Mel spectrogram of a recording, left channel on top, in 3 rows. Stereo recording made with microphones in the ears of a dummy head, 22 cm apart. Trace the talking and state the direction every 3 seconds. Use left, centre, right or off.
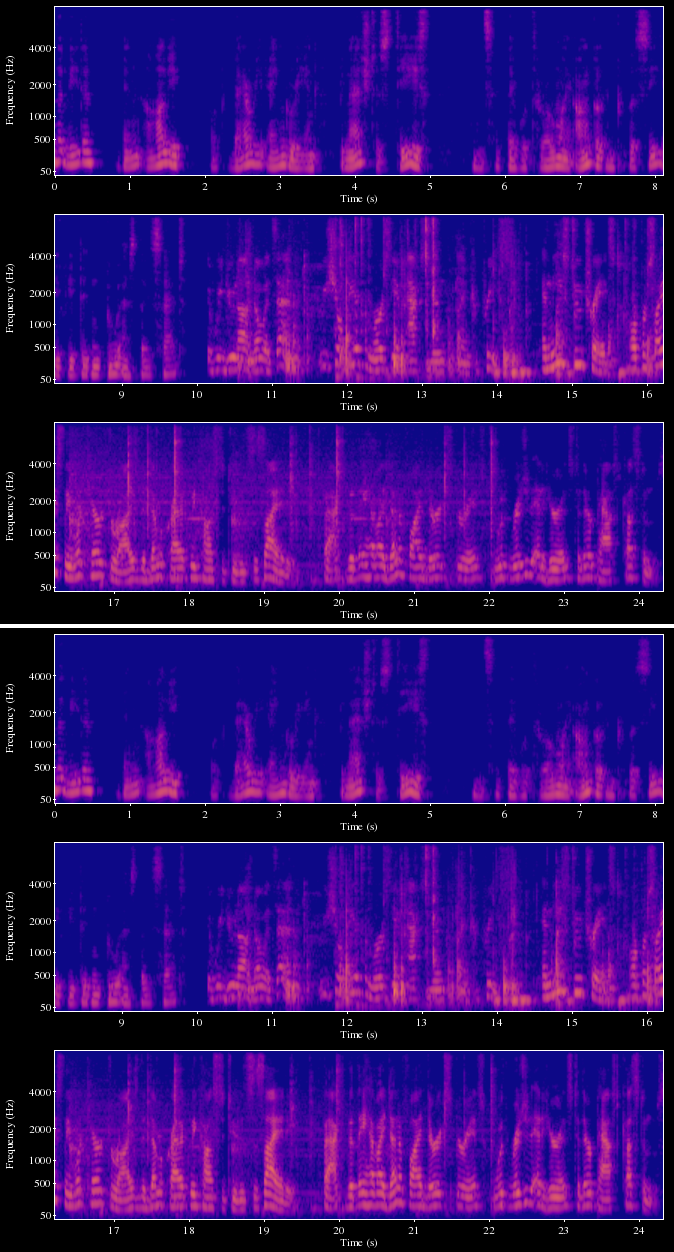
left, left, left, left, left, centre, right, right.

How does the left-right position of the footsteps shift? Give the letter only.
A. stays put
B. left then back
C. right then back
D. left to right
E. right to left
D.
